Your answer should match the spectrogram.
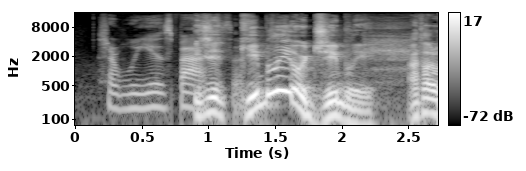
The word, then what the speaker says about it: Ghibli: It's Ghibli.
